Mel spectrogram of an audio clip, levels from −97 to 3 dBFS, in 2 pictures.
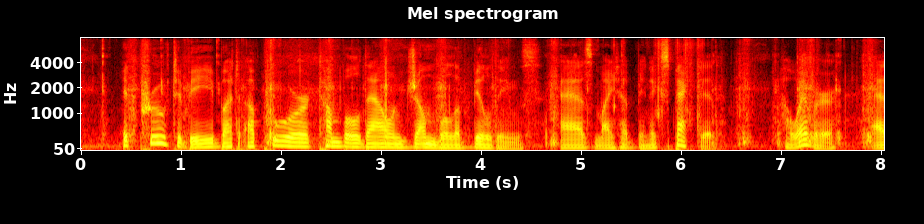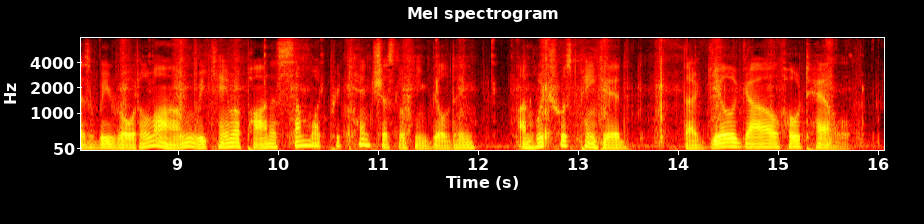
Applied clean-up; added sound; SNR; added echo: none; Chewing, mastication; 14 dB; none.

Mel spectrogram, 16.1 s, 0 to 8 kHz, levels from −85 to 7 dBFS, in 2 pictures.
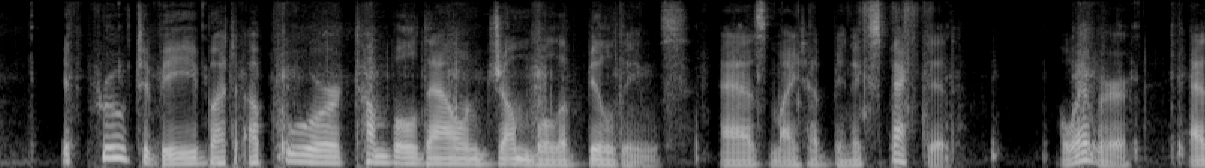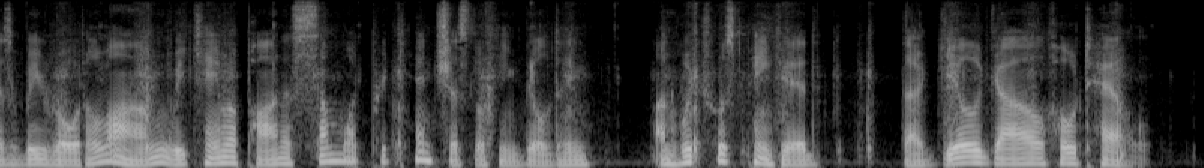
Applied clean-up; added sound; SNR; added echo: neural mask model RNNoise.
